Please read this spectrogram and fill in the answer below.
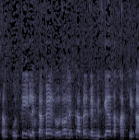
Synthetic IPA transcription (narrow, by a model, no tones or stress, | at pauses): samχut̪ile̞kabe̞lo̞lo̞le̞kabelbe̞mizɡe̞ʁet̪aχakiʁa̰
